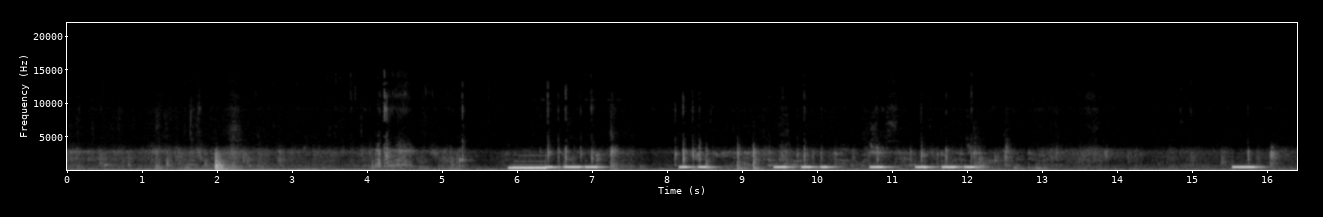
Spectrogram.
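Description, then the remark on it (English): A phone keypad beeps out a number: a longer tone, then a series of short, evenly spaced dialing beeps in quick clusters, followed by one final beep, over a faint background hum. “We're going to make a phone call really quick.”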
